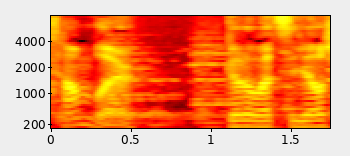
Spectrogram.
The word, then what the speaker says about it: Tumblr: It's pronounced Tumblr.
